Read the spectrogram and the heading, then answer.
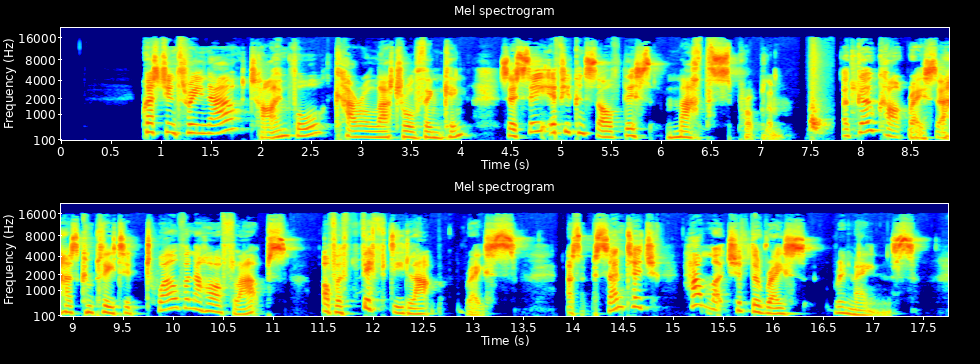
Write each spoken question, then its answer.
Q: As a percentage, how much of the race remains?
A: Well, the answer is 75%.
